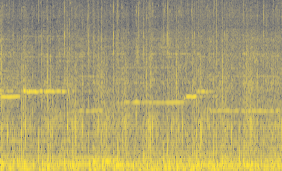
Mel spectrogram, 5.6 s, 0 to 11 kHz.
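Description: Steady, rapid clip-clop of galloping horse hooves in The Witcher 3: Wild Hunt runs throughout, with a faint whinny and quiet tonal game sounds above it.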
